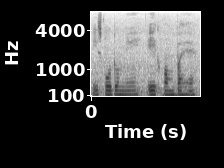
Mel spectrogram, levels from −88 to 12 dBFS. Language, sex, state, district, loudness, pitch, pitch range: Hindi, male, Uttar Pradesh, Shamli, -17 LUFS, 140 Hz, 135-145 Hz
